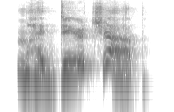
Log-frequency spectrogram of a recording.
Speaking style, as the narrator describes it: cried the colonel

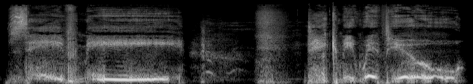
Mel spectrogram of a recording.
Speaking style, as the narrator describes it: the North Koreans whisper in the air

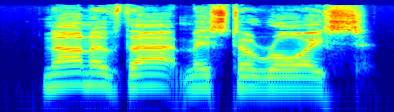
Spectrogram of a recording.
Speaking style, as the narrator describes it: Gilda had called out authoritatively

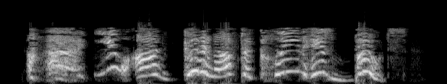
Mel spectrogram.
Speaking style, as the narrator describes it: she shouted

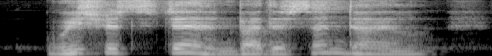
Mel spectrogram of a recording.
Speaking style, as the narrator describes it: she murmured

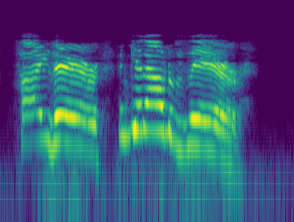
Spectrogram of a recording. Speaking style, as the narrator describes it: he heard a shrill, angry voice shout

